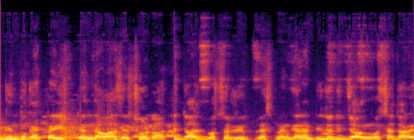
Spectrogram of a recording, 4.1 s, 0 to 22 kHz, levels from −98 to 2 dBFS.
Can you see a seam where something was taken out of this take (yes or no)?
yes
